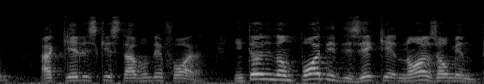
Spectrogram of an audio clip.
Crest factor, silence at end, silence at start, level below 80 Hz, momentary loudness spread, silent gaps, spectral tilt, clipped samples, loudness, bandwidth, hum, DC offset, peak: 18 dB; 0.05 s; 0 s; -56 dBFS; 9 LU; none; -4 dB/octave; under 0.1%; -33 LUFS; 10 kHz; none; under 0.1%; -16 dBFS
